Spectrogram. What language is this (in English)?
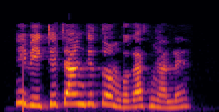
Kalenjin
